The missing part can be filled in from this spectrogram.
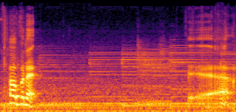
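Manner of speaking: usual speaking voice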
